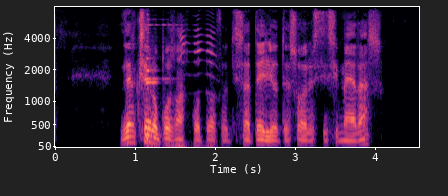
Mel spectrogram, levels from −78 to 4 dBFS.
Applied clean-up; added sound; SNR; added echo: neural mask model RNNoise.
